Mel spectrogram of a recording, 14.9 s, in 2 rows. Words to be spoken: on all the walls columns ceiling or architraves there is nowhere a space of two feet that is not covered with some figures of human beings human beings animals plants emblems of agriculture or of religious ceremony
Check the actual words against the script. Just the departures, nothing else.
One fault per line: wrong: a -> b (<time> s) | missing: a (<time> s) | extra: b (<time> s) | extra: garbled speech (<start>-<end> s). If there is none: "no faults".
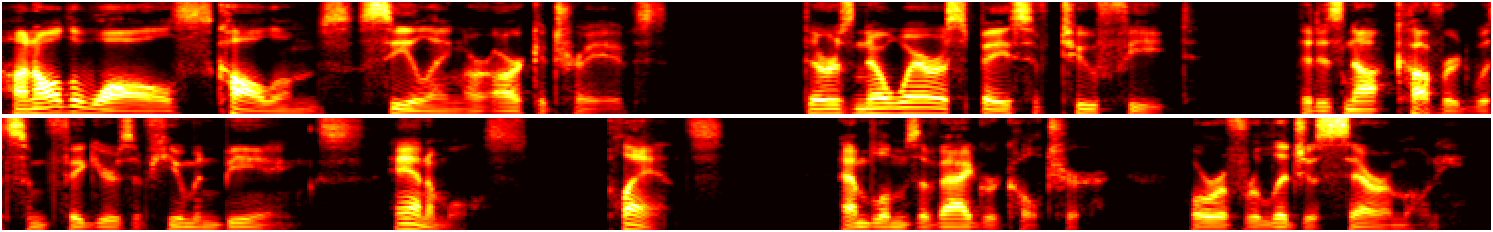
missing: human beings (9.3 s)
